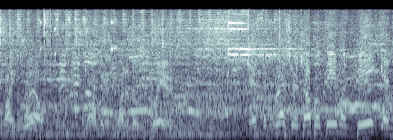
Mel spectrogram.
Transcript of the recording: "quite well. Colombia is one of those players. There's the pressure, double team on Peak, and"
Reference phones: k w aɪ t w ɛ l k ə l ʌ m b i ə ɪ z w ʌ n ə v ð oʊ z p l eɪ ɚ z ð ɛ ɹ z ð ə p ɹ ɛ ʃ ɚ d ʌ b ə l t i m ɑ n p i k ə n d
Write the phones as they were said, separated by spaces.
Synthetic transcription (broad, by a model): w aɪ t w ɛ l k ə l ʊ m i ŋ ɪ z w ʌ n ə v ð oʊ z p l eɪ ɚ z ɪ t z ð ə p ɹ ɛ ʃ ɚ d ʌ b l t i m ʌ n b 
